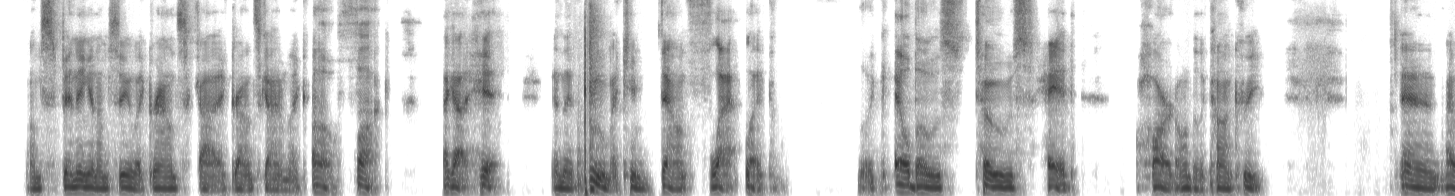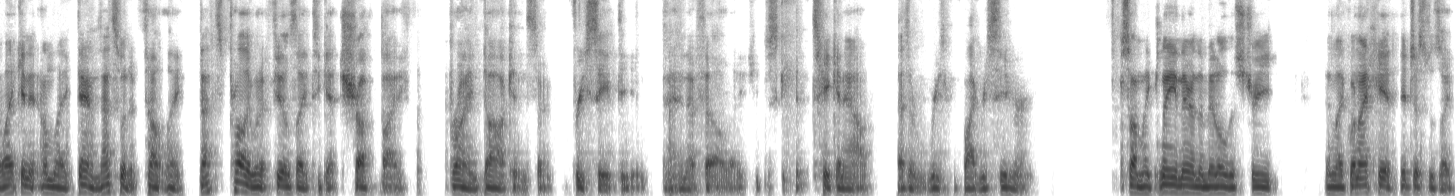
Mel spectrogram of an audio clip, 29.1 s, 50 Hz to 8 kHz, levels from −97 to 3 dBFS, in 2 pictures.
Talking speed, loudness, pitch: 190 wpm, -26 LUFS, 95 Hz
